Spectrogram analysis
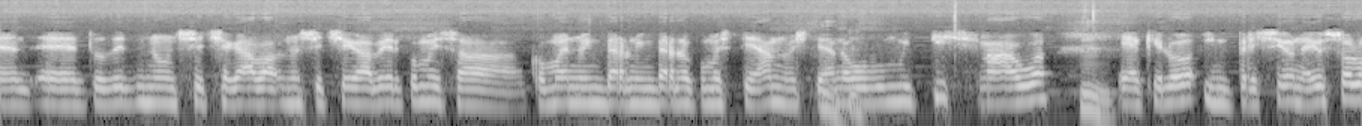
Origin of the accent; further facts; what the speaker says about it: Galicia, Spain; Entón, por aí ese rincocho, víase Fisterra desde a miña aldea.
